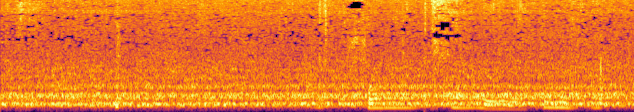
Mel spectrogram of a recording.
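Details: Apis cerana honey bee colony while the queen is being sought: an even, droning buzz of many bees, with a few short lower tonal wavers in the second half over the constant hum.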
